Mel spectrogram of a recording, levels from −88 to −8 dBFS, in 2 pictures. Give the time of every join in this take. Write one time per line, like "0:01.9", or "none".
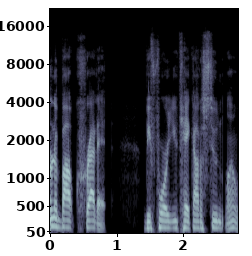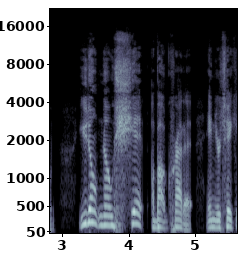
0:01.4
